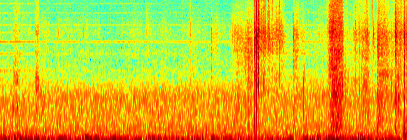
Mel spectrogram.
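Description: Crunchy cracking and crushing like breaking ice, with scattered small crackles building to a few sharper, louder snaps near the end over a low rumbling background.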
